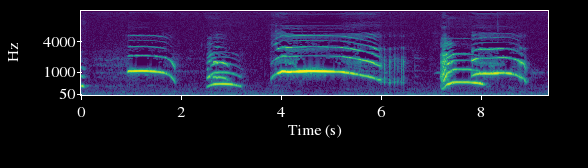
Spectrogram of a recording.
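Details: A 4-week-old wolf pup, just finding his howl, gives a series of thin, high howls, each swelling then sliding downward.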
